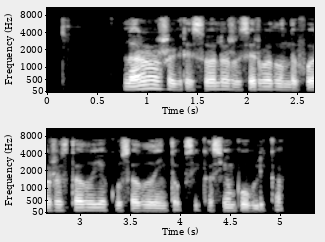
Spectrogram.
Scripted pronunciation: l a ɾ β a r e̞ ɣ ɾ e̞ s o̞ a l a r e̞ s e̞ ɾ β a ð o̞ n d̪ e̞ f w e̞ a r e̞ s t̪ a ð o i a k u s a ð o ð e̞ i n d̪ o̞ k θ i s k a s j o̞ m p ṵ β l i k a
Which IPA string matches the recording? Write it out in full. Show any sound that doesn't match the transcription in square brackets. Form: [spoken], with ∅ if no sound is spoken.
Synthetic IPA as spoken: l a ɾ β a r e̞ ɣ ɾ e̞ s o̞ a l a r e̞ s e̞ ɾ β a ð o̞ n d̪ e̞ f w e̞ a r e̞ s t̪ a ð o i a k u s a ð o ð e̞ i n [t̪] o̞ k [s] i [∅] k a s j o̞ m p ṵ β l i k a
